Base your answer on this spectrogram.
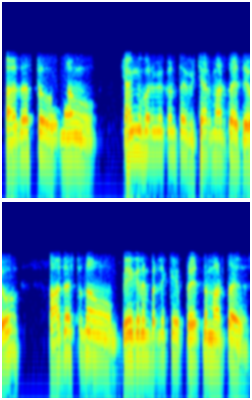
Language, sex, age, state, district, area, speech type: Kannada, male, 60+, Karnataka, Gulbarga, urban, conversation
